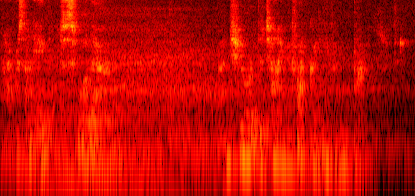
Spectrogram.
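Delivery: very soft, fading near-whisper; hushed shock. Acted. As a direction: barely get the words out. Recalling being unable to breathe.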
